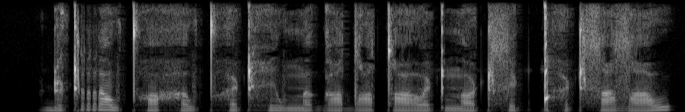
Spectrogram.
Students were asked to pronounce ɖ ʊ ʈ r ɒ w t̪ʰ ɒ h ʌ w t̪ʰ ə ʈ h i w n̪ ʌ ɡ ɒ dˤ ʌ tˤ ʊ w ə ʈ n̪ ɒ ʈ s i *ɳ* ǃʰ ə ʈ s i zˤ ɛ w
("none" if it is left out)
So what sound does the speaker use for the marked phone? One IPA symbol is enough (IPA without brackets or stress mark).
ʈ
